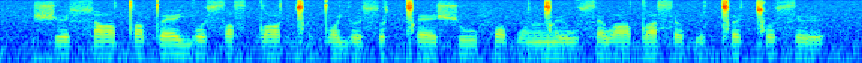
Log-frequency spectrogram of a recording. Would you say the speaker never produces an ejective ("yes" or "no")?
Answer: yes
